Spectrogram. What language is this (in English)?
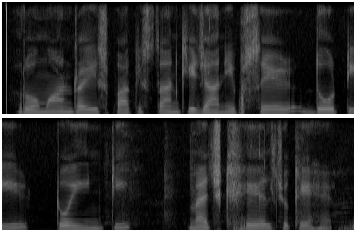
Urdu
